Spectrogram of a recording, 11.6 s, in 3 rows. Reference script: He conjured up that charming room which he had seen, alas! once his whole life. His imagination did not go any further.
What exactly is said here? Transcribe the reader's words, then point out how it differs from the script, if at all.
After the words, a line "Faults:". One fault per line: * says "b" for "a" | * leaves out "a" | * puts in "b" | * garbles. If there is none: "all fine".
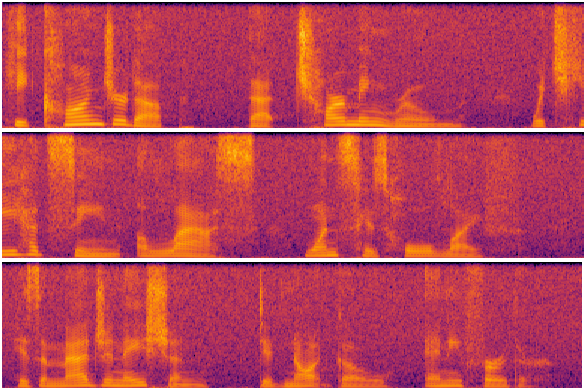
He conjured up that charming room which he had seen, alas! once his whole life. His imagination did not go any further.
Faults:
all fine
